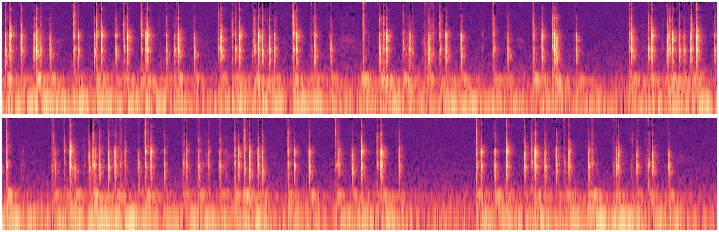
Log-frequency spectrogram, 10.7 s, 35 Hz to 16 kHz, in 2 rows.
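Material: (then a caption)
Plastic. Long painted nails and fingertips type rapid key presses on an Epomaker TH40, a small backlit 44-key mechanical keyboard with an ABS plastic case, a PC plate and pink and white keycaps. Bright, short plastic clacks with almost no ring come in quick bursts, broken by brief pauses.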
